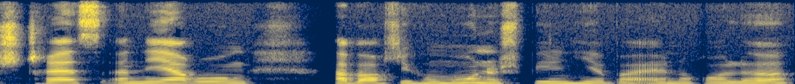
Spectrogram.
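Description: Monotone, flat intonation from a woman of medium pitch at a moderate pace, on a very clean recording with a silent background. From Baden-Württemberg, southwestern Germany. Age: 30s. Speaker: beautician and illustrator, podcast co-host. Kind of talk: casual podcast introduction.

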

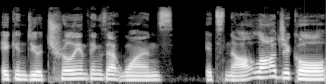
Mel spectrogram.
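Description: A woman with a Texan accent at a moderate pace and fairly even intonation, on a very clean recording with a silent background. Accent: Texan-tinged American English. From Texas, born in Israel. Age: 30s. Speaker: cosmetic injector, podcast co-host. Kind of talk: casual chat.

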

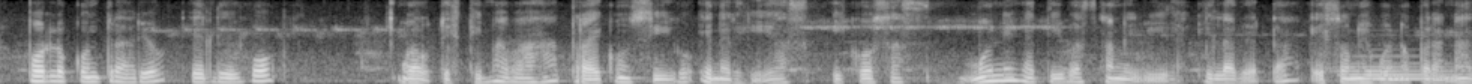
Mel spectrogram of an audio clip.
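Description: With noticeable background noise, a woman speaks at a fairly slow pace in a very deep, low voice with ordinary pitch variation. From Venezuela. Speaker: radio panelist. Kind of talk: prepared talk.

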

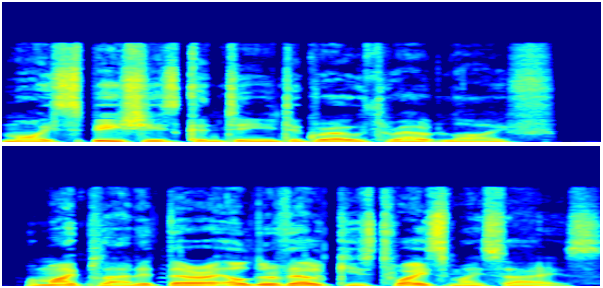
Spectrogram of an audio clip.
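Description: A man speaks in a put-on character voice at a medium pitch. The recording is very clean, with a silent background. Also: moderate pace. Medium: read story. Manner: calm, formal, old-fashioned.

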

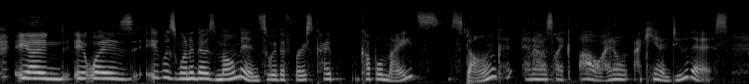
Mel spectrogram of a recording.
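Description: A woman with a Midwestern American accent speaks at a moderate pace in a high pitch with a dark, mellow tone. Her pitch swings very widely. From Nebraska, Omaha. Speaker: university program coordinator. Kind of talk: casual chat. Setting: studio.

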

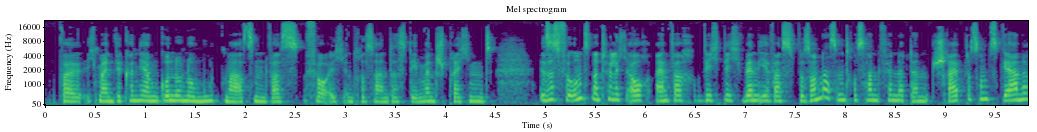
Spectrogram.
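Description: Somewhat breathy, a woman talks at a fairly quick pace with a fairly high pitch and ordinary pitch variation. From Ostwestfalen-Lippe, Germany. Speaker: manga artist. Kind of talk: casual chat.

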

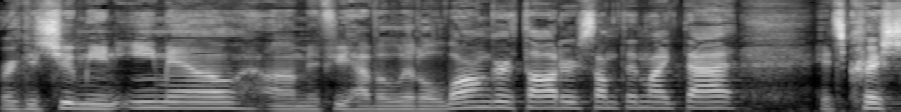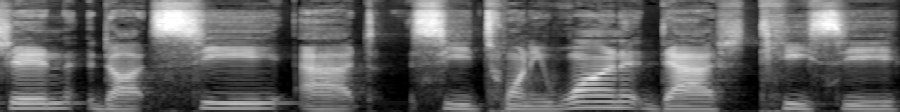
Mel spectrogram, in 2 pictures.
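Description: A man with an American accent has a plain, everyday voice, fairly high in pitch with ordinary pitch variation. He speaks at a fairly slow pace on a very clean recording with a silent background. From Eastern Washington, US. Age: 20s. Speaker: 3D printing entrepreneur. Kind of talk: interview. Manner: casual, many filler words.

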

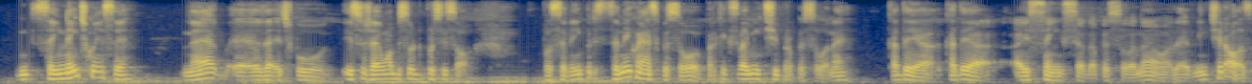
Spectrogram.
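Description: A man's medium-pitched voice with vocal fry and lively intonation, at a moderate pace. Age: 30s. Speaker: podcaster. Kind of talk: casual monologue. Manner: halting.

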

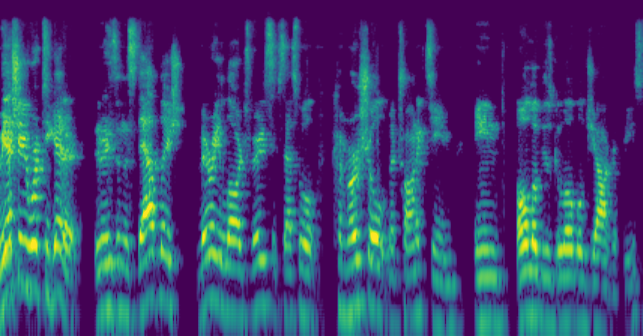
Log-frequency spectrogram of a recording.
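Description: At a moderate pace and with hardly any pauses, a man talks in a fairly high voice with ordinary pitch variation. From Iran (Tehran), moved to US at 16. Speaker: medtech company CEO. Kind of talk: interview. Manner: halting, many fillers.

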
